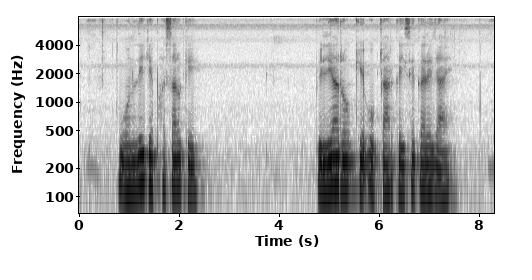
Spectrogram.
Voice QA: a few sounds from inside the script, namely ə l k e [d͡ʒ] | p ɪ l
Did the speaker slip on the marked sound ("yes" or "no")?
yes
